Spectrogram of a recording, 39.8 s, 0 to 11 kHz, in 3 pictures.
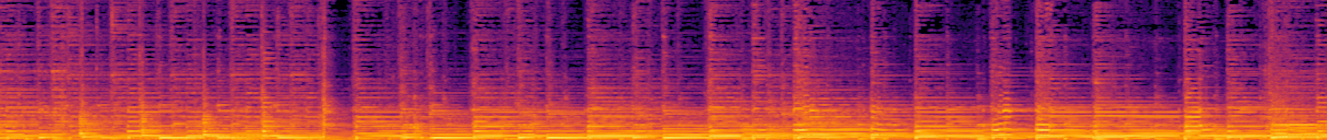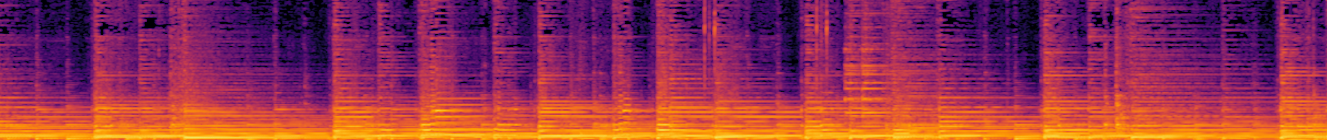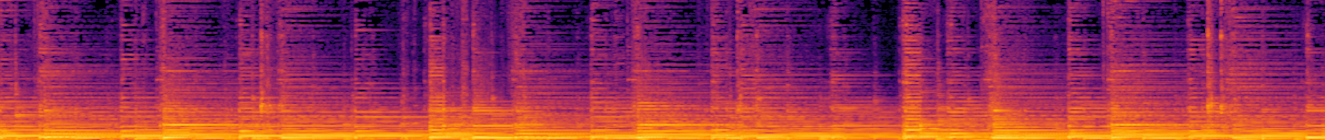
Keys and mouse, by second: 2.0 click, 4.7 right click, 5.8-16.2 drag, 17.1 click, 21.9 right click, 23.0-31.4 drag, 31.4-33.1 drag, 35.5-39.7 drag.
